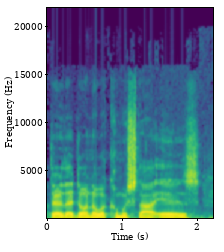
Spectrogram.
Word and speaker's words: kumusta: that don't know what kumusta is it's a greeting of basically saying hello but it is phonetically similar to Kom esta which goes back to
